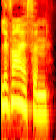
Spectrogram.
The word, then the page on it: leviathan: British English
